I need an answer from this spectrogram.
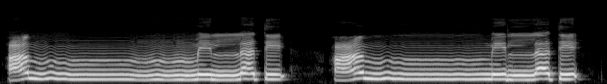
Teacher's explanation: नून इस मीम के अंदर क्या हो जाता है, मुदगम हो जाता है, यानी इसके अंदर मिल जाता है। इसी का नाम इदगाम है।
